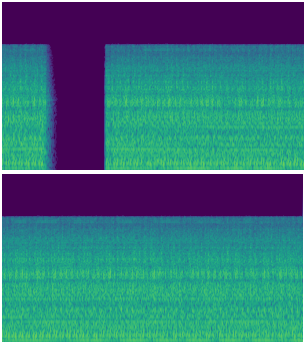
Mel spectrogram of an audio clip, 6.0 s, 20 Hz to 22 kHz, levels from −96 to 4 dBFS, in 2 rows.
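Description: A recording of everyday sound with a long network dropout from 0.44 to 1.07 s, likely from lost packets: a fading buzz, then about 0.49 s of flat waveform and blank spectrogram, beneath the 8 kHz ceiling of the G.722 call path.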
